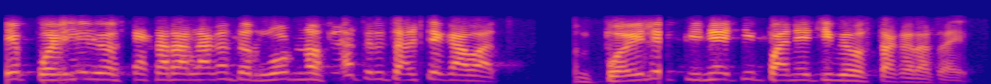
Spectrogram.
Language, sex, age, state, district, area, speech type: Marathi, male, 30-45, Maharashtra, Wardha, urban, conversation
